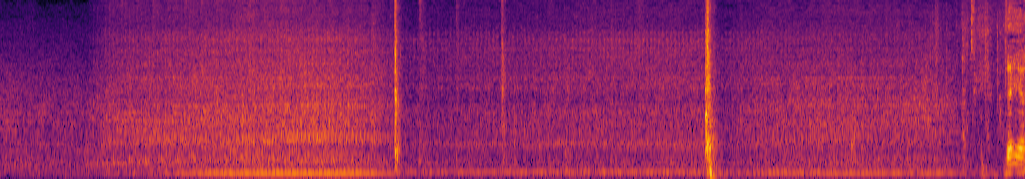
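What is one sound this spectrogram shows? A taxi engine idles nearby.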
